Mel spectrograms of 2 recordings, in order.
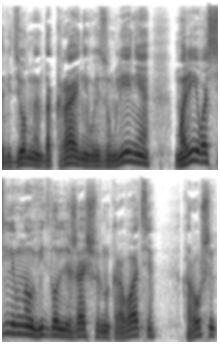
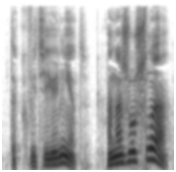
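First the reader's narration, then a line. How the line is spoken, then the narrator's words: Timid objection. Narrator (Russian): робким голосом возразила Мария Васильевна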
